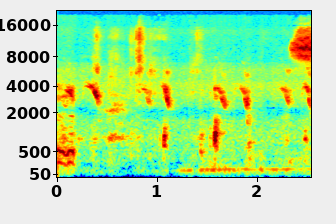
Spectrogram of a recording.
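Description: Chickens cluck near and fairly loud in short irregular bursts, a hen with chicks among the flock close to a rooster, over a steady low farmyard hum.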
